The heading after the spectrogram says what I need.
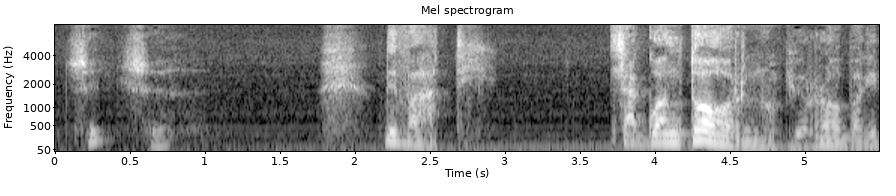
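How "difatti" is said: ordinary delivery, nothing marked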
